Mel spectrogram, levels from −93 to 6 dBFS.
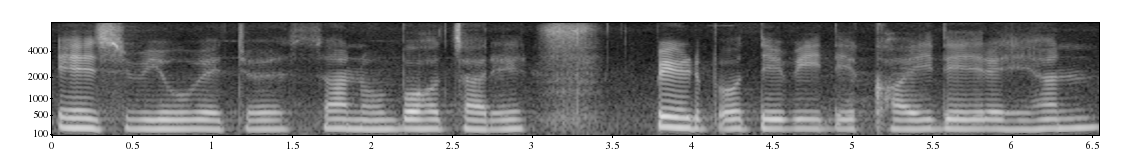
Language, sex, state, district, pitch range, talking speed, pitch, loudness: Punjabi, female, Punjab, Kapurthala, 195-200 Hz, 120 wpm, 195 Hz, -19 LUFS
